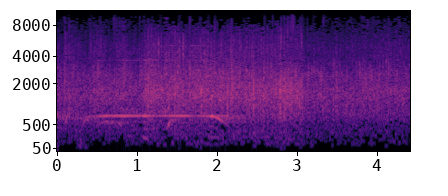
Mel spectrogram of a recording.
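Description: A church audience applauds to thank and welcome a couple, a steady wash of clapping hands that holds for about four seconds, swelling slightly in the middle before easing off, with no talking over it.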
